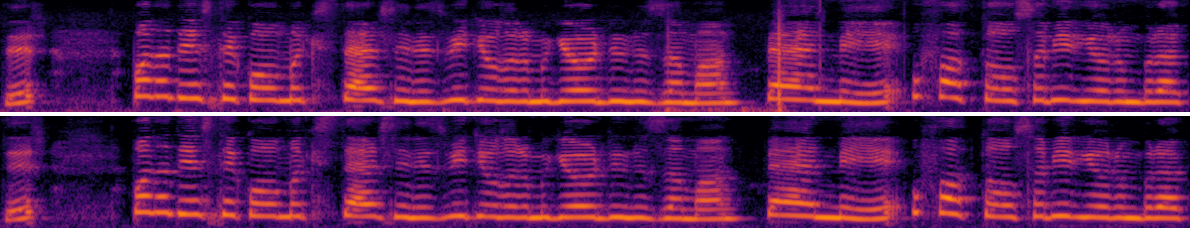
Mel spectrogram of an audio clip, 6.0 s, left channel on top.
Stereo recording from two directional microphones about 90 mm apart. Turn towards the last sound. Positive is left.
turn(degrees=-25)  # may be behind; listen again after turning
